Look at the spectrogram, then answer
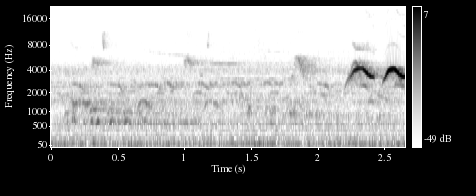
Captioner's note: bird calling; turkey gobbles; bird whistles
